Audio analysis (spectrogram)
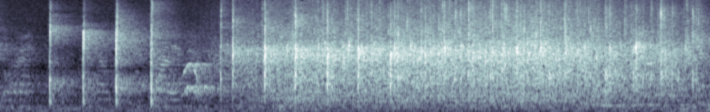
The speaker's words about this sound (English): I thought y'all gonna clap. I'm just gonna let you for a second.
